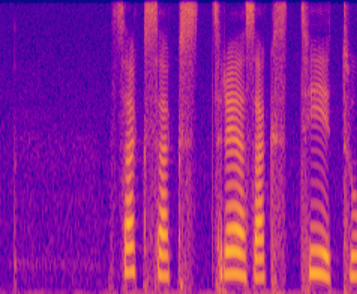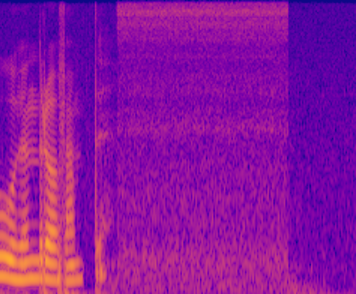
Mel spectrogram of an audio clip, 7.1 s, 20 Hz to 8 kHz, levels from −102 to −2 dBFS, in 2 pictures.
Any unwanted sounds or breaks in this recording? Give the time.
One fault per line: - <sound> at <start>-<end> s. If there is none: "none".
none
